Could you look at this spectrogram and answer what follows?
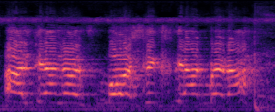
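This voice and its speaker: A man's voice: extremely high pitch, monotone, fairly quick, pushed and bright. A man in his fifties with a Jamaican accent on a phone call, indignant and swearing, brushing off the caller. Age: 50s. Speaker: prank call target. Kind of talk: phone conversation.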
